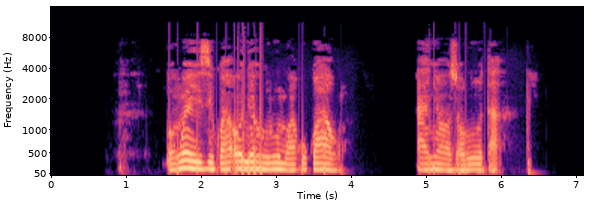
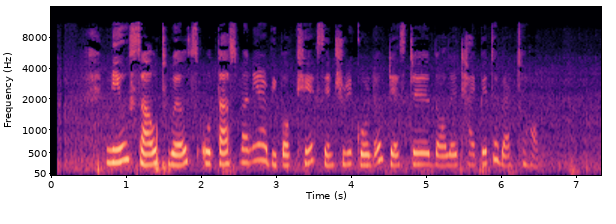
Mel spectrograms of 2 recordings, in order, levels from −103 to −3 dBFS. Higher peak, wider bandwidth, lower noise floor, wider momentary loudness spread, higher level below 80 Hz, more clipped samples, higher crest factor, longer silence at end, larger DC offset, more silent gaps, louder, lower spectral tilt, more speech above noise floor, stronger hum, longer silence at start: first, 0 dBFS vs -6 dBFS; second, 9 kHz vs 11.5 kHz; first, -54 dBFS vs -44 dBFS; first, 20 LU vs 13 LU; first, -40 dBFS vs -58 dBFS; neither; about the same, 18 dB vs 18 dB; first, 0.7 s vs 0.35 s; neither; first, 4.47-4.85 s vs none; first, -16 LUFS vs -24 LUFS; about the same, -6 dB/octave vs -5 dB/octave; first, 39 dB vs 21 dB; neither; first, 0.9 s vs 0.15 s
